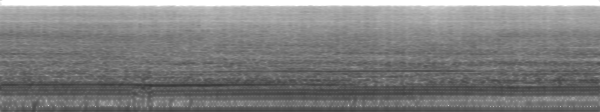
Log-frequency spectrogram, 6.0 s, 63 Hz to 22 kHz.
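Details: SDMO 5000W generator with a Briggs & Stratton engine (about 18 hp), restored after a no-power complaint, under a load of a heater (about 1500 W) and a light: a steady, even drone at constant speed with no hunting, surging or knocks. It runs healthy.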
